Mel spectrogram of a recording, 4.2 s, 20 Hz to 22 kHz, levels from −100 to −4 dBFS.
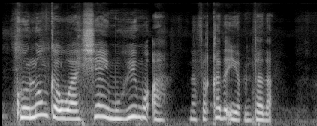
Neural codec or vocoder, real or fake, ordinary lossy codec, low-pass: vocoder, 44.1 kHz, 128 mel bands every 512 samples, BigVGAN v2; fake; none; 19.8 kHz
